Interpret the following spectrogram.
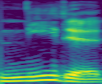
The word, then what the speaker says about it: needed: So because of the D, I need that needed. You're all I ever needed, yeah. So you have that extra syllable, that id sound.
